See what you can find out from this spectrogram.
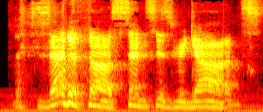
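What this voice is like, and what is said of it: Deep voice, orcish fantasy accent. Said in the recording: “in a deep voice with an orcish accent”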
